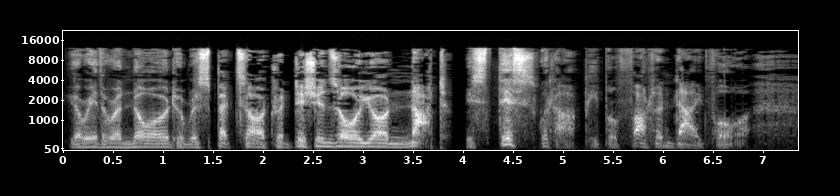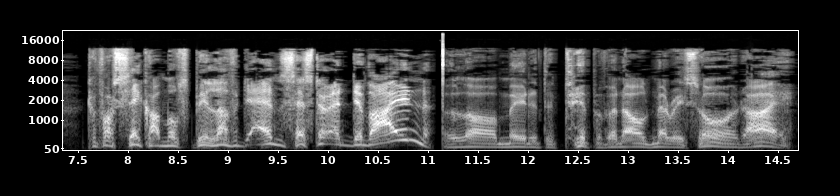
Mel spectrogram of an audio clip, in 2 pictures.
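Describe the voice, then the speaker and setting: Casting: grumpy, proud old Nord townsman for a fantasy game; very raspy, heavy gravel, blunt and folksy. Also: medium pitch, lively intonation, a little slow, a bit bright, dry recording, studio quality, full character voice. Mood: scornful, angry. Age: older. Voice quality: gravelly, husky. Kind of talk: fantasy video game character acting.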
